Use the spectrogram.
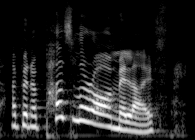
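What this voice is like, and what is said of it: Reading a line in a put-on accent. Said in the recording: “I said it with like an accent. ... You did say it with an accent. I loved how you slipped into that accent.”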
